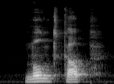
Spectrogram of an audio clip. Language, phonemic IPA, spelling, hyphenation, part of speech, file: Dutch, /ˈmɔnt.kɑp/, mondkap, mond‧kap, noun, Nl-mondkap.ogg
- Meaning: a protective covering for the mouth and usually also the nose, such as a surgical mask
